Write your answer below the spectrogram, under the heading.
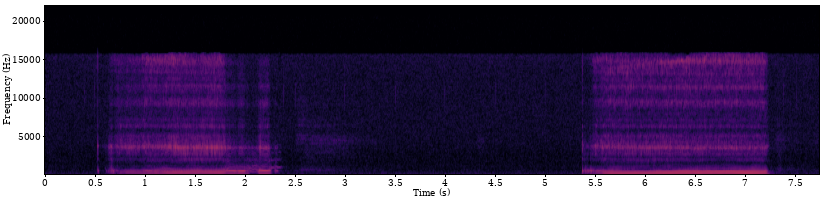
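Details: French Bulldog named Maddi snoring indoors, two long tonal foghorn-like snores about four seconds apart, each a steady low harmonic drone lasting one to two seconds, quiet room between.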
